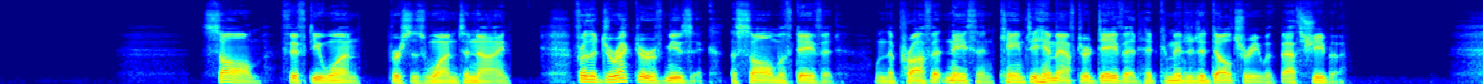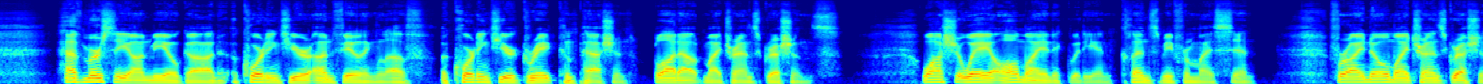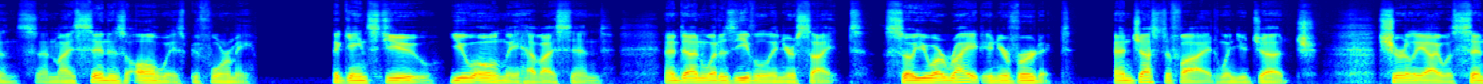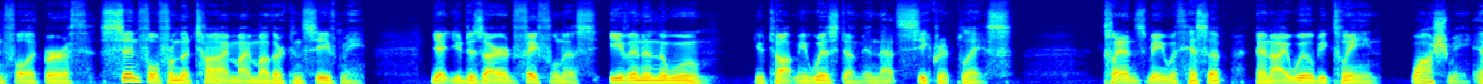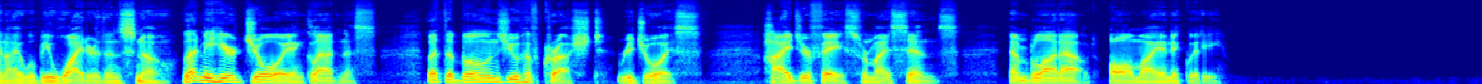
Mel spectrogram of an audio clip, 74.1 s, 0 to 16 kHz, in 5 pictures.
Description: Reading: Psalm 51:1-9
